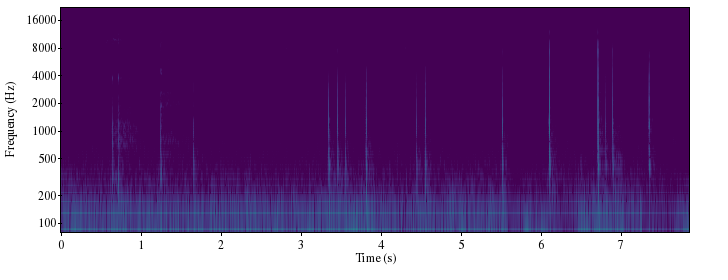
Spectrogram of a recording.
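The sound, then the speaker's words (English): Loose screws being tightened: sparse, irregular little clicks and taps from the tool, quiet and crisp, spread across several seconds over a low, steady background hum. “So I'm just going to fix the screws that you have that are loose.”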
